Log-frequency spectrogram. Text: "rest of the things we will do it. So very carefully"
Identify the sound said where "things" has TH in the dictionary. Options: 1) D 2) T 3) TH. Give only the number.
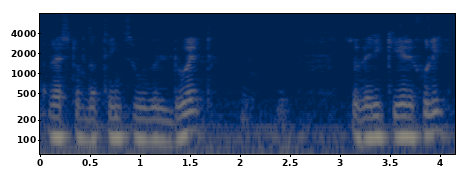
2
